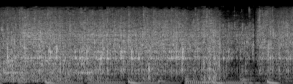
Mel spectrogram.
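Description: Bacon fries in a pan with a dense, continuous crackling sizzle, close and loud, broken by a few low knocks and scrapes of a utensil.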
